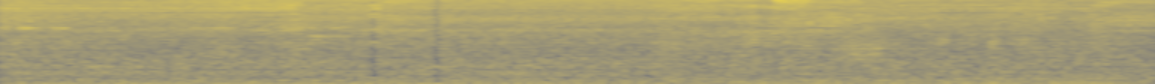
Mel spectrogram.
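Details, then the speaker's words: LP regulator on a motorhome only a few months old: a two-stage regulator with a catastrophic failure. Steady, even hiss of propane escaping through the regulator, with no rhythm. "okay y'all can probably hear that uh it's leaking out this regulator right"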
